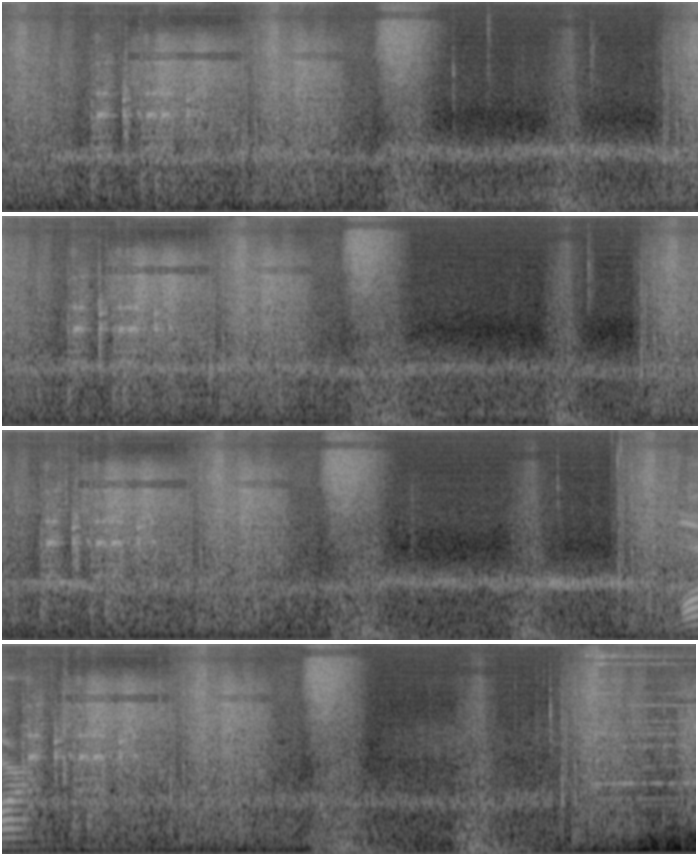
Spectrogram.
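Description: A game plays soft chimes and whooshes as a menu opens and closes again and again.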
